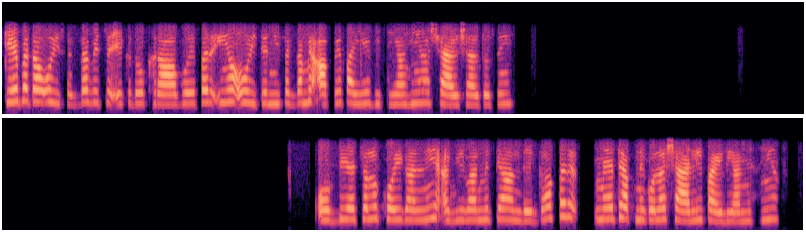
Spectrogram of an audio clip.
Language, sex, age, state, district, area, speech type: Dogri, female, 18-30, Jammu and Kashmir, Reasi, rural, conversation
